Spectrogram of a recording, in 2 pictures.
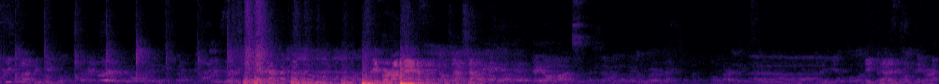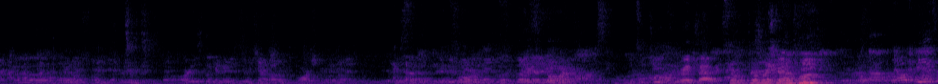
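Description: Drums are struck in a steady beat.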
